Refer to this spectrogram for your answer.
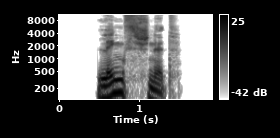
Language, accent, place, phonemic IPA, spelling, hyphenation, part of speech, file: German, Germany, Berlin, /ˈlɛŋsˌʃnɪt/, Längsschnitt, Längs‧schnitt, noun, De-Längsschnitt.ogg
- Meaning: longitudinal section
